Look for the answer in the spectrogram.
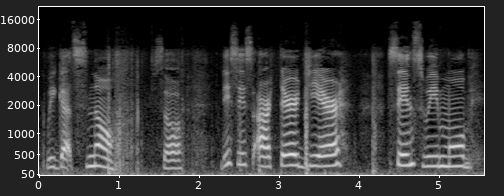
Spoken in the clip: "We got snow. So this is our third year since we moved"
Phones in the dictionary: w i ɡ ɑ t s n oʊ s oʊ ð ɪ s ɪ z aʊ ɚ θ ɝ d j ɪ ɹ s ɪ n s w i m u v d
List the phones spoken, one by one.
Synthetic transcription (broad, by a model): w i ɡ ɑ t s n oʊ s oʊ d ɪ s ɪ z aʊ ɚ t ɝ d j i ɹ s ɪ n s w i m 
